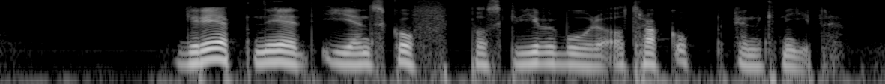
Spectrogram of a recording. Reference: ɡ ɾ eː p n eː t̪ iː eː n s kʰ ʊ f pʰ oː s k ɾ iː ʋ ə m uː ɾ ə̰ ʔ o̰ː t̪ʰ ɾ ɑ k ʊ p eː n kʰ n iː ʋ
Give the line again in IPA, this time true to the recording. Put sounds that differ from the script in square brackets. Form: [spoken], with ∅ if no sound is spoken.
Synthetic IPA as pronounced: ɡ ɾ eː p n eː [d̪] iː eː n s [k] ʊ f pʰ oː s k ɾ iː ʋ ə [b] uː ɾ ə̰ ʔ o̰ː t̪ʰ ɾ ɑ k ʊ p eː n kʰ n iː ʋ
